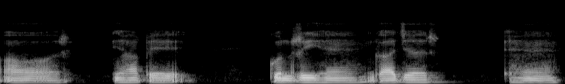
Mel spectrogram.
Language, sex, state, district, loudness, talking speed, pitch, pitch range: Hindi, male, Uttar Pradesh, Etah, -21 LUFS, 75 wpm, 100 Hz, 95-105 Hz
